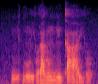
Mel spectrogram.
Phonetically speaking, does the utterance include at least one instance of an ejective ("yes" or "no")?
yes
